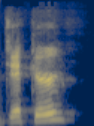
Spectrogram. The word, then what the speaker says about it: Dicker: You can rhyme it with kicker. Your position your your last name rhymes with your uh what what's it? Your last name rhymes with your position.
